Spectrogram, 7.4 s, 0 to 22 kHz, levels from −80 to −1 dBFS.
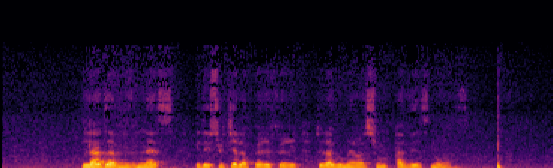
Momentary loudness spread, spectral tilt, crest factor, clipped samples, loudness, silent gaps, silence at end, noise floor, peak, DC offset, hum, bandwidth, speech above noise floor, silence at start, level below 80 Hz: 13 LU; -6.5 dB/octave; 18 dB; under 0.1%; -18 LUFS; none; 0.7 s; -48 dBFS; -2 dBFS; under 0.1%; none; 15 kHz; 31 dB; 1.1 s; -50 dBFS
